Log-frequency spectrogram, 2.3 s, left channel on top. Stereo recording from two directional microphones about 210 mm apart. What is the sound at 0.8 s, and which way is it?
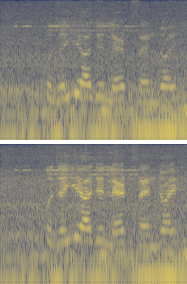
Speech, 5° left (ahead or behind).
